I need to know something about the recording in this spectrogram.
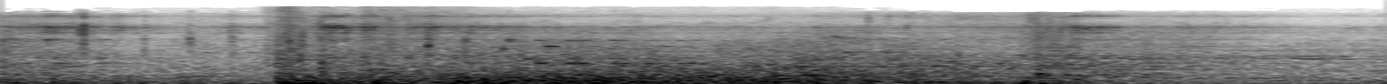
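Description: Wind rushes past loudly during a glide through the air.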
